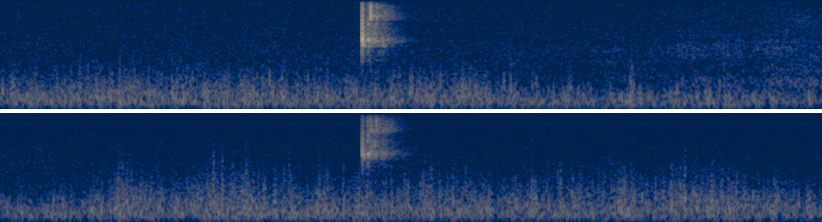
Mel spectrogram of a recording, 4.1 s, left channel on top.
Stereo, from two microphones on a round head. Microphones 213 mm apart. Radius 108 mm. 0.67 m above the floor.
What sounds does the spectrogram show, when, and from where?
1.8 s dripping: 65° left (ahead or behind), 2.5 m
